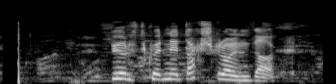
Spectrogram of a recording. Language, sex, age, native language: Icelandic, male, 12, Icelandic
